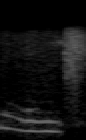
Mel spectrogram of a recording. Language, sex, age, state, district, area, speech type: Santali, female, 18-30, West Bengal, Birbhum, rural, conversation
